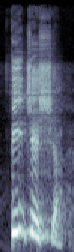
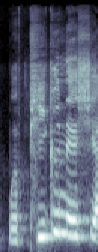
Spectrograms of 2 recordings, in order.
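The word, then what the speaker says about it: vignette: 이 과거분사로 쓰여서 애니메이션화된 이 발음이 재밌어. 보니까 비젯이야. 비그넷이 아니라 비젯이더라고.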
